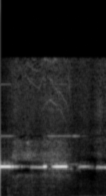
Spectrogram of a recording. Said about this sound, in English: Mm-mm. Smoke alarm.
